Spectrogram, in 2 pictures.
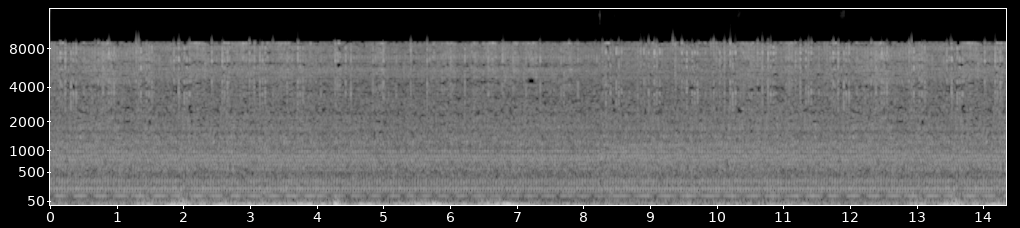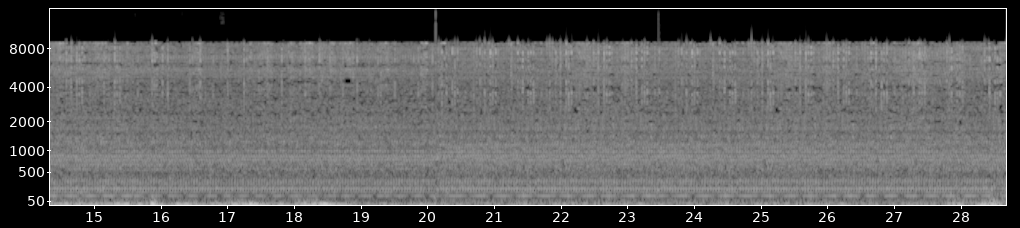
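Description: Film projector running, a steady hum with a fast, even clatter, with louder irregular crackles in two stretches.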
